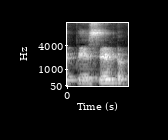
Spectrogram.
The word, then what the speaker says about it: patient: मैं फिर आपको रिवाइज करा रहा हूं कि टी के बाद IEIAIO आए तो उसका उच्चारण क्या होता है? बड़ा सा, इसलिए पेशेंट पढ़ेंगे। ठीक है, भले ही दिमाग में हम रखे रहे कि वो पेटिएंट लिखा गया है, लेकिन हमसे पेशेंट पढ़ेंगे।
